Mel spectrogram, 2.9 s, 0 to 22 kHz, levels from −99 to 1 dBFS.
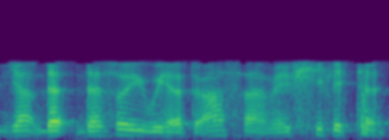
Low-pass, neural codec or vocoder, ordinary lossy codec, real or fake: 3.6 kHz; vocoder, 44.1 kHz, 128 mel bands every 512 samples, BigVGAN v2; MP3, 32 kbps; fake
